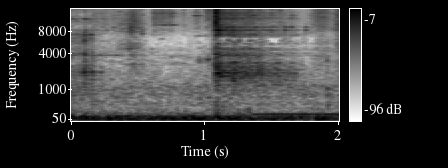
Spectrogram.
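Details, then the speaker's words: Rough idler pulley bearing, spun by hand with the timing belt off, gives a low gritty rumble, "rough as", on a diesel Prado/Hilux during the water pump and timing belt job; the bearings are being replaced, long overdue. "Part of the BFE job is we changed the bearings in here. And in here, and in here, that one, have a listen. Hang on. Yeah, rough as."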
